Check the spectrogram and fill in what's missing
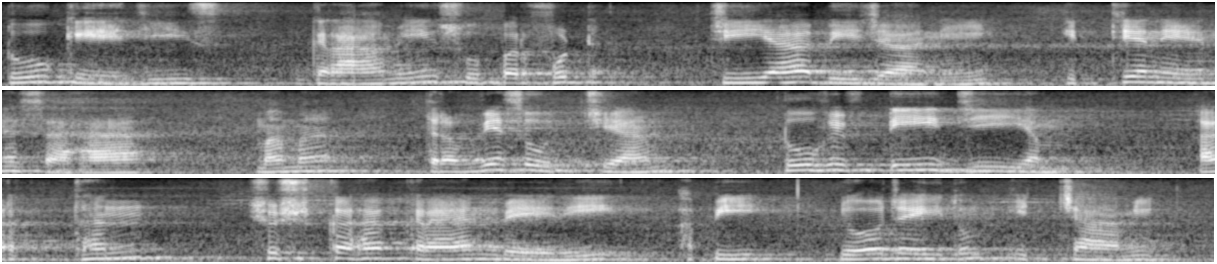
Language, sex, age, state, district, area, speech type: Sanskrit, male, 18-30, Karnataka, Bangalore Urban, urban, read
